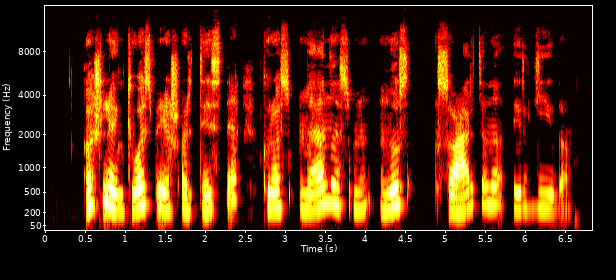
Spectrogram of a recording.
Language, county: Lithuanian, Vilnius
